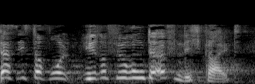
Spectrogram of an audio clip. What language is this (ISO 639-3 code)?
deu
